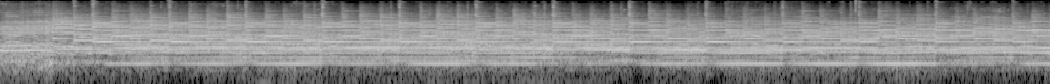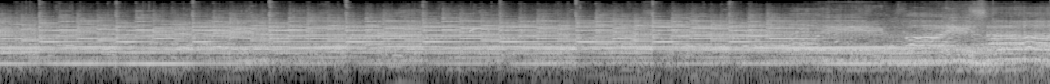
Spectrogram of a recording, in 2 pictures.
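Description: Church bells ringing in a continuous, rapid peal, several bells of different pitches struck over and over: the festive bell-ringing for the Orthodox Easter Resurrection.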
